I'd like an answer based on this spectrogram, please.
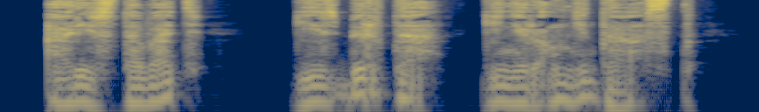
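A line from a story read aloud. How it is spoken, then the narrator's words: Quiet. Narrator (Russian): тихо сказал Сергей Иванович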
